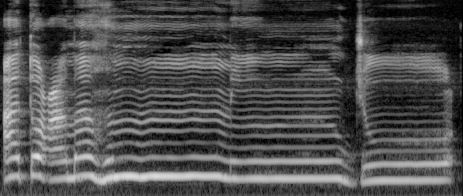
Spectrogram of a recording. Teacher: اطعمہم من جوع، یہاں پہ ہم نے من نہیں پڑھا، یہاں پہ ہم نے من کو کلیئر پروناؤنس نہیں کیا، یہاں پہ ہم اخفا کریں گے، نون کو ہم چھپائیں گے ناک میں · یہاں پہ میم مشدد ہے، یہاں پہ غنہ ہوگا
